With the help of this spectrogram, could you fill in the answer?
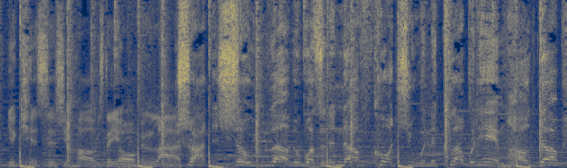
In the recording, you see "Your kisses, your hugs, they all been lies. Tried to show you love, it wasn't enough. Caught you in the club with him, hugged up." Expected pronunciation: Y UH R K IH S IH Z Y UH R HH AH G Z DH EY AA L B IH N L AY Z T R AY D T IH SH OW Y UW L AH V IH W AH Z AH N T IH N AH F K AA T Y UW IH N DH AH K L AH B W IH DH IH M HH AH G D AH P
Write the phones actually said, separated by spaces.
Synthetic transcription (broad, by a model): Y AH R K IH S IH Z Y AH R HH AH G Z DH EY AA L B IH N L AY T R AY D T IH SH OW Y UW L AH V IH W AH Z AH N T IH N AH F K AA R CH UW IH N DH AH K L AH B W IH DH IH M HH AH G D AH P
